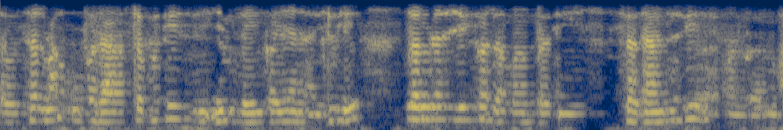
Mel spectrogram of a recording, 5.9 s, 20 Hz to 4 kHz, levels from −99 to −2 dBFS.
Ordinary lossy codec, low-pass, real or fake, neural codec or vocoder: none; 3.6 kHz; fake; codec, 16 kHz, 6 kbps, DAC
